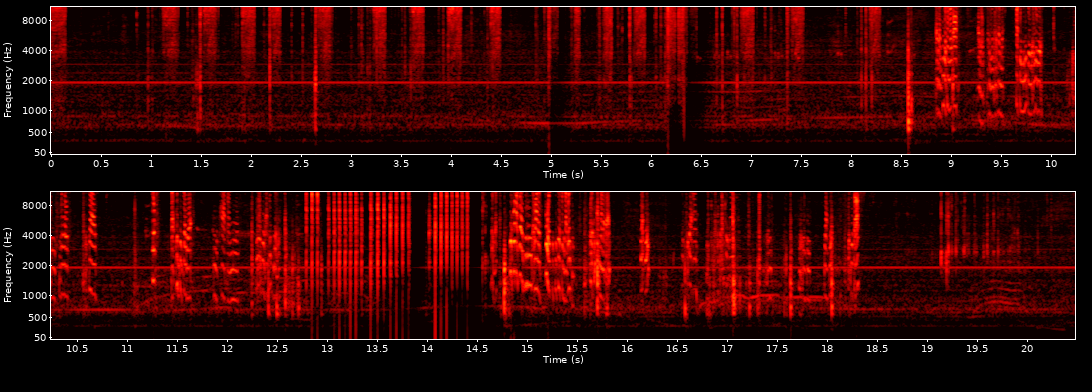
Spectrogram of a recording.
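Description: Metal parts clink and knock against an engine block as they are worked loose by hand.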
